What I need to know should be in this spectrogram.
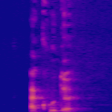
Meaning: alternative spelling of à coups de
- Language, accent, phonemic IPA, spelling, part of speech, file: French, France, /a ku də/, à coup de, preposition, LL-Q150 (fra)-à coup de.wav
